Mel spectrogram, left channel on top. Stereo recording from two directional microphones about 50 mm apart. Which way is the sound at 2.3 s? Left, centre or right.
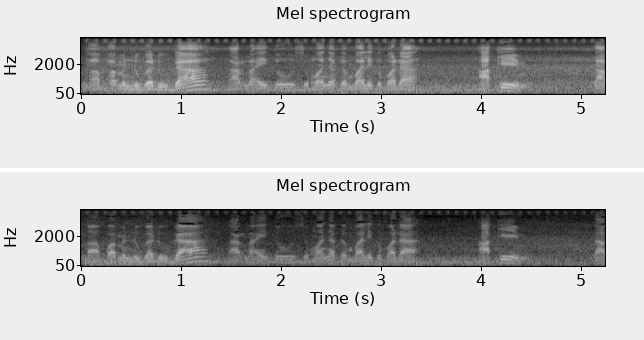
Right.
